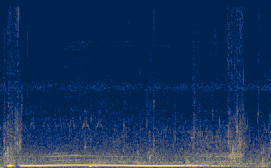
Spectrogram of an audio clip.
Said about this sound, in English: I could swear I heard the sea moaning, as if a ghost was beckoning me to come closer.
